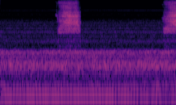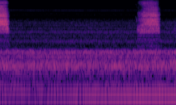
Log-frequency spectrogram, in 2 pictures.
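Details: Wild barn owl chicks in a Florida nest box beg while their mother feeds them: three harsh, hissing screeches, each about a third of a second long, spaced roughly two seconds apart over a steady low hum.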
